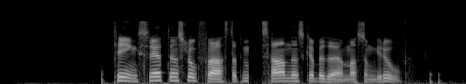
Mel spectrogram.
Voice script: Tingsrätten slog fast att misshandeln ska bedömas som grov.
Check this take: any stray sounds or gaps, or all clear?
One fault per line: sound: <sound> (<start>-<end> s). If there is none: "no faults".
sound: dropout (2.5-2.6 s)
